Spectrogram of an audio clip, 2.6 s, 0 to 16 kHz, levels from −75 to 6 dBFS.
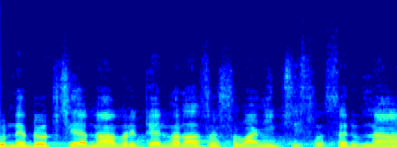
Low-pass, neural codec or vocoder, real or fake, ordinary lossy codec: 14.4 kHz; codec, 44.1 kHz, 2.6 kbps, DAC; fake; MP3, 96 kbps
